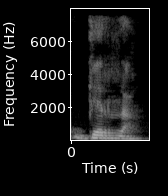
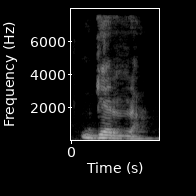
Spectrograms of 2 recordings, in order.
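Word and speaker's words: guerra: will pronounce this as Gerra so yeah you will be silent why you is silent because U is coming between G and E so U will be silent and we pronounce is Gerra G now the letter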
